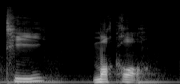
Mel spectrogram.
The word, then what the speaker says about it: Timoko: So that's like, so for example, Timoko, which is T-I-M-O-K-O, is T-Moko.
